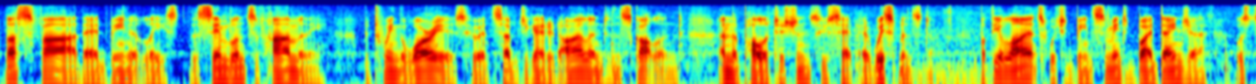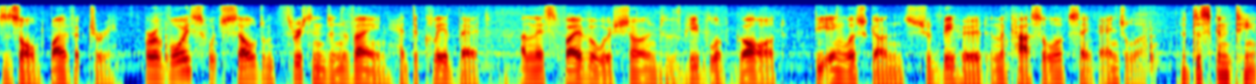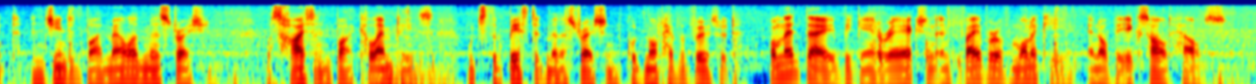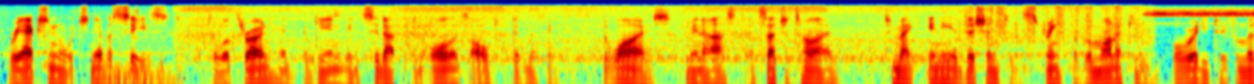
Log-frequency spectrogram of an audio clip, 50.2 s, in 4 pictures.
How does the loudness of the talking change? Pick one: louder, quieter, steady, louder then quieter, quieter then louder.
steady.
